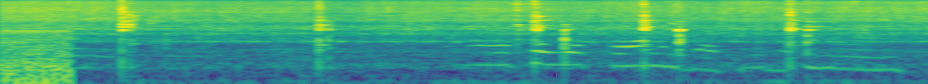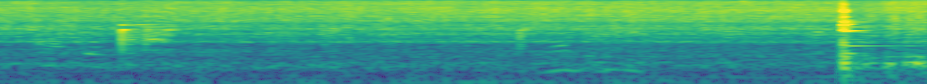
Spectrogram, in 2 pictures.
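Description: Spice paste of ground red chilies, garlic, ginger and dried coriander frying in a pan, giving a quiet steady sizzle broken by light scraping and clinks of stirring, nearby and without speech.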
